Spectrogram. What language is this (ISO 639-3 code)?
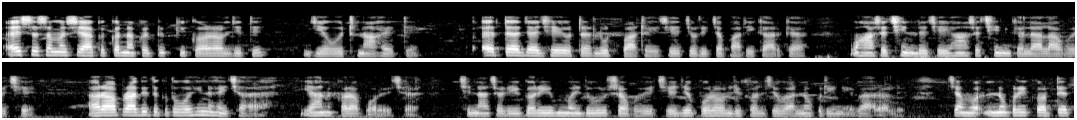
mai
